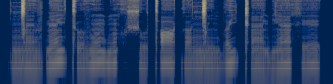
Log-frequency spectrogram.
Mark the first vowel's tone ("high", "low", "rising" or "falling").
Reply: low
